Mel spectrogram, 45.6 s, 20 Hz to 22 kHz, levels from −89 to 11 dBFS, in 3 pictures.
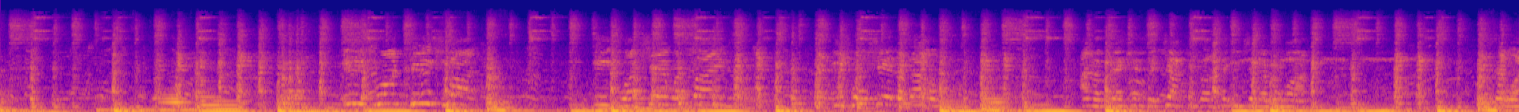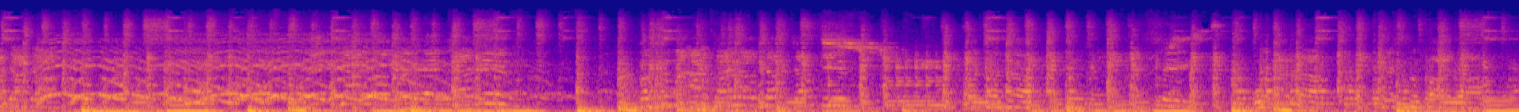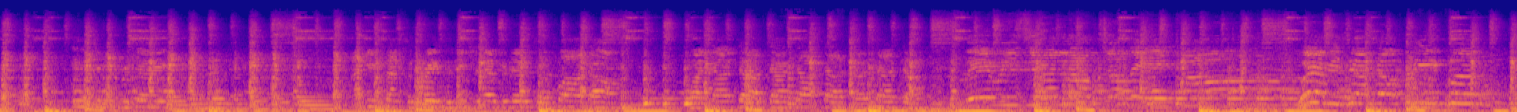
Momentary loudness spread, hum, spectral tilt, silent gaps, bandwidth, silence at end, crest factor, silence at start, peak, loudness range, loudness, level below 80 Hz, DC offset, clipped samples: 7 LU; none; -6 dB/octave; none; 12.5 kHz; 0 s; 16 dB; 0 s; 0 dBFS; 4 LU; -17 LUFS; -18 dBFS; under 0.1%; under 0.1%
